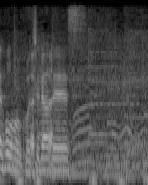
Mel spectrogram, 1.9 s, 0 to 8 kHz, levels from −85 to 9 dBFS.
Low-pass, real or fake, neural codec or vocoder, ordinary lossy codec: 7.2 kHz; real; none; none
